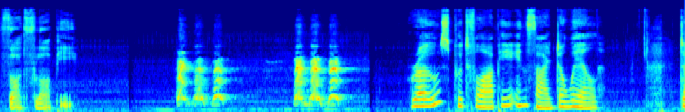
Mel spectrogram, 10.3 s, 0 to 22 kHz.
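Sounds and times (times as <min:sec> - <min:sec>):
low hum: 0:00.0 - 0:06.5
speech: 0:00.2 - 0:01.2, 0:06.2 - 0:09.1
dog barking: 0:02.6 - 0:03.6, 0:04.4 - 0:05.4.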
